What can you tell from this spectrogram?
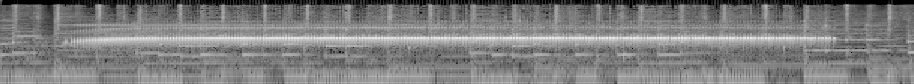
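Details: A toad gives one long, steady, high musical trill lasting about five seconds over soft background music; toads are bumpy, dry, hop like frogs and prefer living on land to water.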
